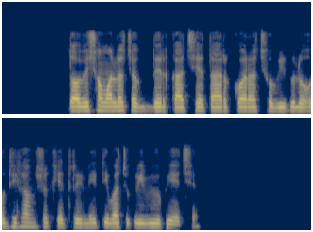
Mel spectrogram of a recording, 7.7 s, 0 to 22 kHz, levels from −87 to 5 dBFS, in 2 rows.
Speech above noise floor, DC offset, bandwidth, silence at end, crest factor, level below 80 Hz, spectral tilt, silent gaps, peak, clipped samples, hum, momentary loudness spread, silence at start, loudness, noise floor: over 68 dB; under 0.1%; 7.8 kHz; 1.4 s; 20 dB; -62 dBFS; -6 dB/octave; none; -4 dBFS; under 0.1%; none; 10 LU; 0.85 s; -22 LUFS; under -90 dBFS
